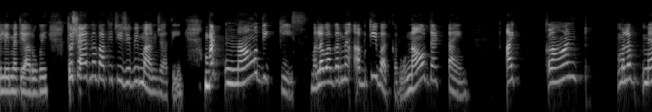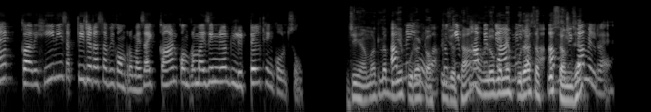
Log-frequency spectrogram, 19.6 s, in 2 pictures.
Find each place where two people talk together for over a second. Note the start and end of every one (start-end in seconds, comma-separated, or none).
15.7-18.6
